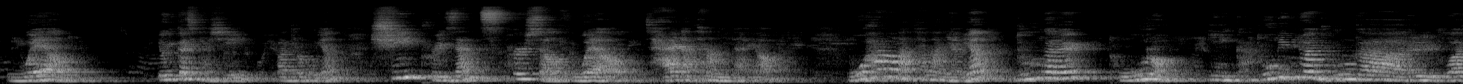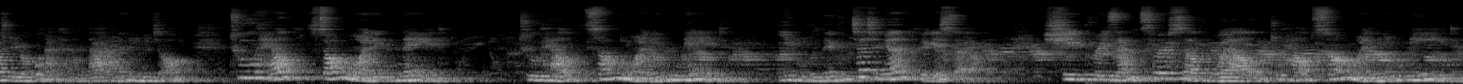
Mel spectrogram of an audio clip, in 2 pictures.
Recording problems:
echo of what is said; strong; from 21 s on; 460 ms later, 10 dB below the speech
off-mic speech; far
room echo; noticeable; dies away in 1 s
background chatter; faint; throughout; 4 voices, 25 dB below the speech

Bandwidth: 15.5 kHz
